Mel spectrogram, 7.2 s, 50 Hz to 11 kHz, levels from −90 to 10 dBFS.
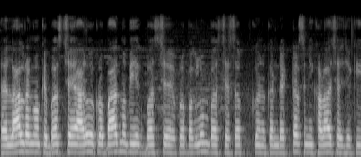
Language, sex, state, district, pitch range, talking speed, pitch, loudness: Maithili, male, Bihar, Begusarai, 160-170 Hz, 230 wpm, 160 Hz, -16 LUFS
